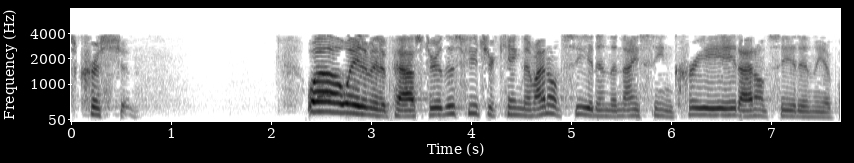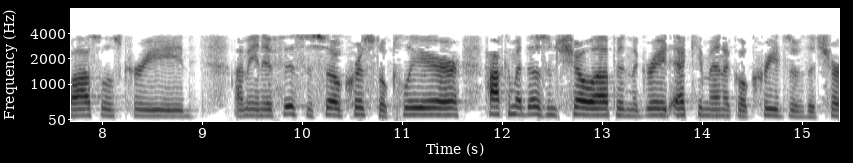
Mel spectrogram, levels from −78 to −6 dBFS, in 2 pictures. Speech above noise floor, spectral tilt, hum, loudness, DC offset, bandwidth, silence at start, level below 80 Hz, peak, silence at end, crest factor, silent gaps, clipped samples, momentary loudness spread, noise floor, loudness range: 48 dB; -9.5 dB/octave; none; -20 LUFS; under 0.1%; 4 kHz; 0 s; -74 dBFS; 0 dBFS; 0 s; 20 dB; none; under 0.1%; 14 LU; -68 dBFS; 6 LU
